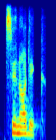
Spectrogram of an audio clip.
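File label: "synodic", Indian English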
